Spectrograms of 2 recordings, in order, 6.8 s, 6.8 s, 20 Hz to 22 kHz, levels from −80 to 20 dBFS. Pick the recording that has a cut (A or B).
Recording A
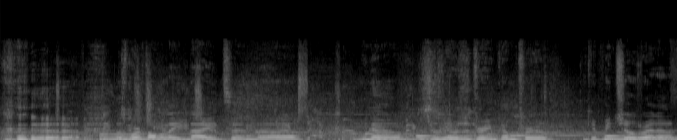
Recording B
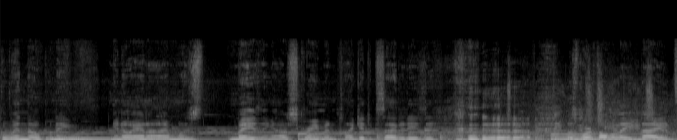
B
